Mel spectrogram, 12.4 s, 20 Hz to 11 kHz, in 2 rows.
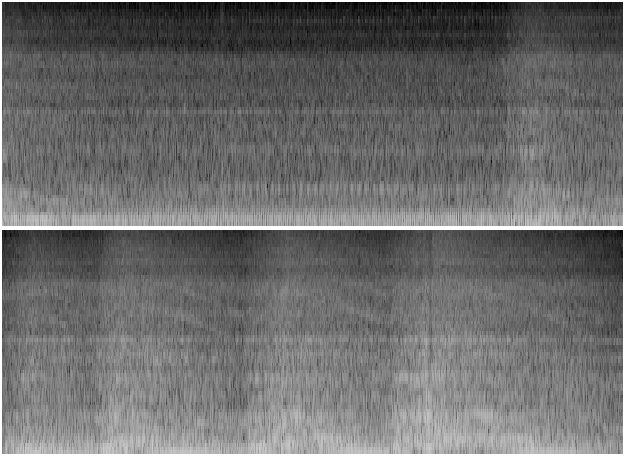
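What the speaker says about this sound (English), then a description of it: "As always, here is that exhaust clip." A 2024 Volkswagen Atlas Cross Sport with dual exhaust idles steadily, then revs loudly in several strong bursts, its engine roaring up and settling back between pulls.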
